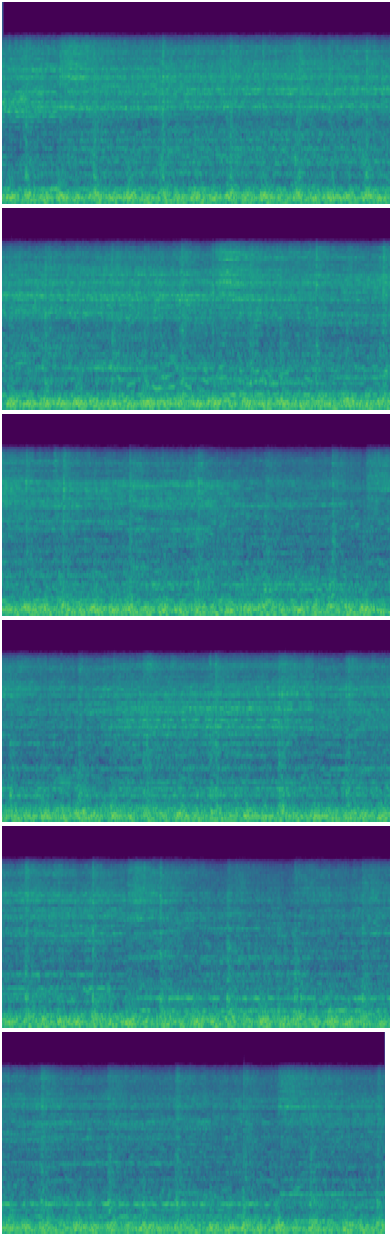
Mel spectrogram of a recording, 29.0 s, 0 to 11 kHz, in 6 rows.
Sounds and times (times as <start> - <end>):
Drum: 0.0 - 29.0
Drum kit: 0.0 - 29.0
Rock music: 0.0 - 29.0.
